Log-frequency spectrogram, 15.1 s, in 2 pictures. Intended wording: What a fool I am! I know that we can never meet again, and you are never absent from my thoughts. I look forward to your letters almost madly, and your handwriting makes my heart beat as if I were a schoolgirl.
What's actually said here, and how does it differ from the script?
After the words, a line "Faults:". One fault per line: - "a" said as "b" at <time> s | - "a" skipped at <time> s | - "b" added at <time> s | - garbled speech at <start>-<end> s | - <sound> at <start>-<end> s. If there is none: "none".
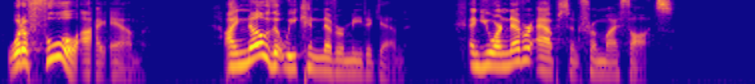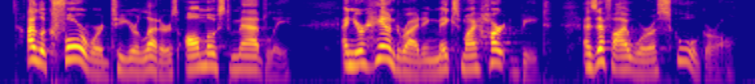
What a fool I am! I know that we can never meet again, and you are never absent from my thoughts. I look forward to your letters almost madly, and your handwriting makes my heart beat as if I were a schoolgirl.
Faults:
- dropout at 0.9-1.0 s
